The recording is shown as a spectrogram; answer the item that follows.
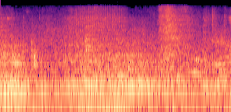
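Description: Light clatter of glasses, a water pitcher and plates being moved on a diner table over steady room noise, with a short hiss near the end.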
